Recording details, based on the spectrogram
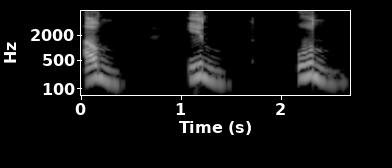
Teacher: untuk huruf dad ini dia tidak ada qalqalah. Dia tidak ada lantunan, tiada pantulan suara.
